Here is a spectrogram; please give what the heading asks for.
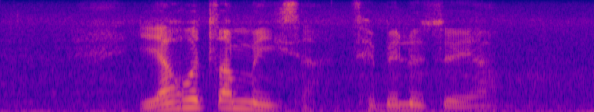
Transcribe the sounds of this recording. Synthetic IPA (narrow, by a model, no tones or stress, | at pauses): jaχʊt͡sʼamaisat͡sʰebelet͡sʼɔja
